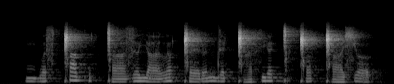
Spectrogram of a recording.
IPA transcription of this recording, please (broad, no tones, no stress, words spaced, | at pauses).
mbʌsǁakʷʼə ǀazə jalʌ ǁɛɾəndɛ ɡ͡ǁaɬjɛɡ͡ǀəǁʌ ǁaɕʌ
